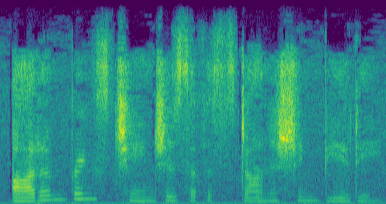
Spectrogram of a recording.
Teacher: The verb brings is not stressed because I want to create a good rhythm in the sentence. I alternate the stress, and what results is a rhythm like this: dun da dun, dun da dun, 1 and 2 and 3 and 4.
